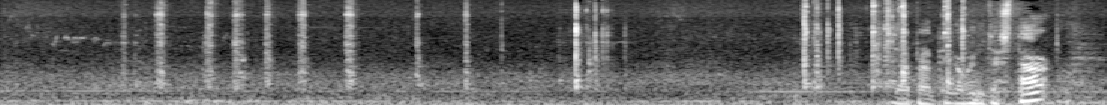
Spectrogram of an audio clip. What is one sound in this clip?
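A dipstick slides and clicks as it is drawn out of an engine tube.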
